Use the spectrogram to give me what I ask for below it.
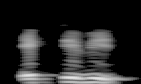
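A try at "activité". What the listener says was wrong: এখানে লিয়া আছে দেজাক্টিভিতে, আকটিভিতে, লাস্টে যে ওর উপরে একশো থাকে ওটা উচ্চারিত হবে, ওটা তো সাইলেন্ট থাকে না। আকটিভিতে, অ্যাক্টিভিটি, ইংরেজিতে বললে তো অ্যাক্টিভিটি, তাই না?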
